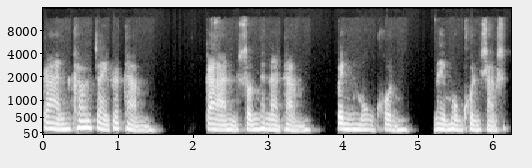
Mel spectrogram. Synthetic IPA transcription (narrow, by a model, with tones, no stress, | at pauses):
kaː˧nkʰa˥˩wt͡ɕa˧jpʰɾa˧˥t̪ʰa˧˩m | kaː˧nso˨˩˦nt̪ʰa˧naː˧t̪ʰa˧m | pe˧nmoː˧ŋkʰo˧nː | a˧jmoː˧ŋkʰo˧nsaː˩˦msi˨˩p̚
